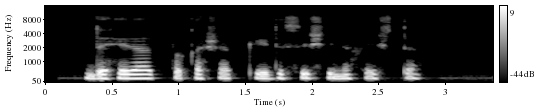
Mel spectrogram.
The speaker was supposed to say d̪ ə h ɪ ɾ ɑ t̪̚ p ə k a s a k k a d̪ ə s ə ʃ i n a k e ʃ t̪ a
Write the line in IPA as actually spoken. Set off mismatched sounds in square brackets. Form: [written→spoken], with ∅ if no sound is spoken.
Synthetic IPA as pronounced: d̪ ə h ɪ ɾ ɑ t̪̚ p ə k a [s→ʃ] a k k [a→e] d̪ ə s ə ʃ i n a [k→x] e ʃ t̪ a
